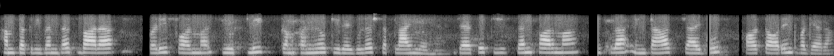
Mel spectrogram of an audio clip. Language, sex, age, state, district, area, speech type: Urdu, female, 18-30, Bihar, Gaya, urban, conversation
